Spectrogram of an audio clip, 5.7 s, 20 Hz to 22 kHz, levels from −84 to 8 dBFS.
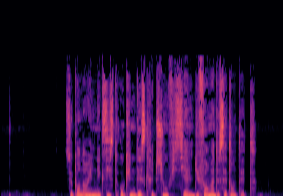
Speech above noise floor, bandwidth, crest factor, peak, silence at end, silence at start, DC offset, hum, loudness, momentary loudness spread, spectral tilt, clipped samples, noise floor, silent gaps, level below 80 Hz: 46 dB; 16 kHz; 20 dB; -8 dBFS; 0.55 s; 1.35 s; under 0.1%; none; -25 LUFS; 12 LU; -3.5 dB/octave; under 0.1%; -72 dBFS; none; -58 dBFS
